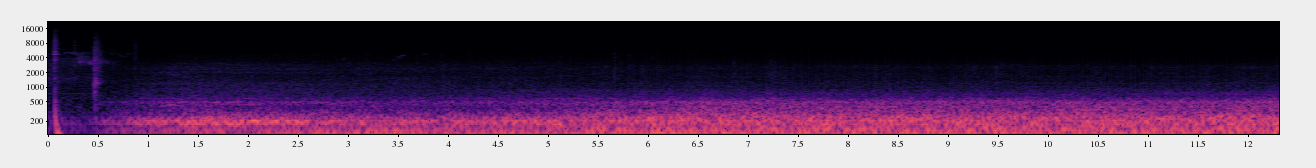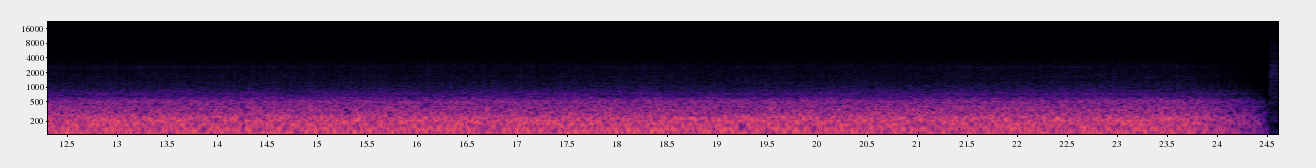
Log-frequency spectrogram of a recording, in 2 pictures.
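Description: Airbus A320 takeoff roll heard from inside the cabin: the engines swell to takeoff thrust about a second in, then a loud, steady, deep rumble of engines and runway as the airliner accelerates.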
